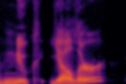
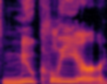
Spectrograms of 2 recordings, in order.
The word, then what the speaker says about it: nuclear: I will say at one point he said nuke yeller instead of nuclear, and that is one of my biggest pet peeves. That's not how it's pronounced. It's not how it's spelled. It's nuclear, not nuclear.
